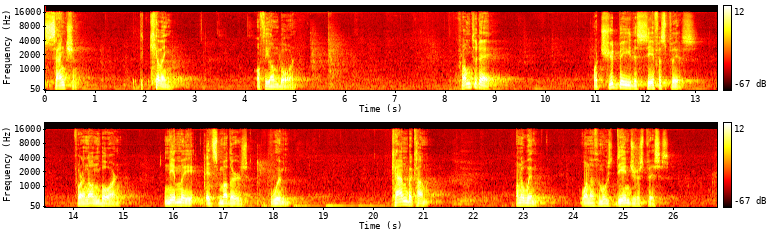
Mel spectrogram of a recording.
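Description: An elderly man speaks deliberately into a microphone, pausing between phrases.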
